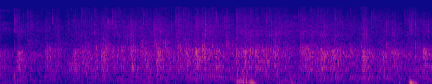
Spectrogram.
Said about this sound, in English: A greater clap for the bakers than for the worship team this morning, right? That was, that's awesome.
